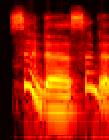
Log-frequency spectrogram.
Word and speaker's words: Cynda: Cinda, that's all right. And then I was visiting a friend of mine who I loved her mom, and her mom was calling me Cinda.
